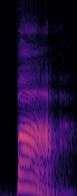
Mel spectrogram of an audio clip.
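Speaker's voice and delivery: Ba starting high, falling straight down; fourth tone on Ba. Shown as a demonstration. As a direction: drop "Ba" firmly, like a command. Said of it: "the tone immediately starts steadily falling".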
